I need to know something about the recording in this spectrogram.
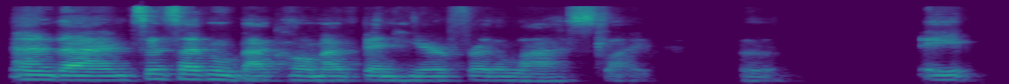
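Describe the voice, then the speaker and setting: A woman's voice: low-pitched, steady tone, a little slow, darkish tone. A woman in her thirties from the Philippines, hosting a casual interview podcast and chatting reflectively with many "like" fillers. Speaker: podcast host. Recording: voice a bit distant from the mic.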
